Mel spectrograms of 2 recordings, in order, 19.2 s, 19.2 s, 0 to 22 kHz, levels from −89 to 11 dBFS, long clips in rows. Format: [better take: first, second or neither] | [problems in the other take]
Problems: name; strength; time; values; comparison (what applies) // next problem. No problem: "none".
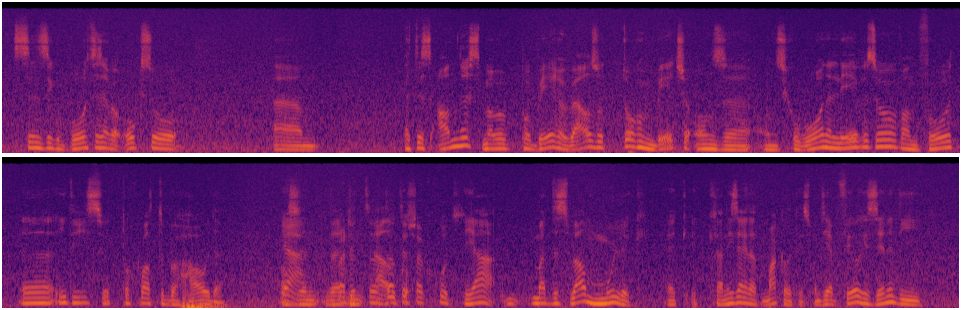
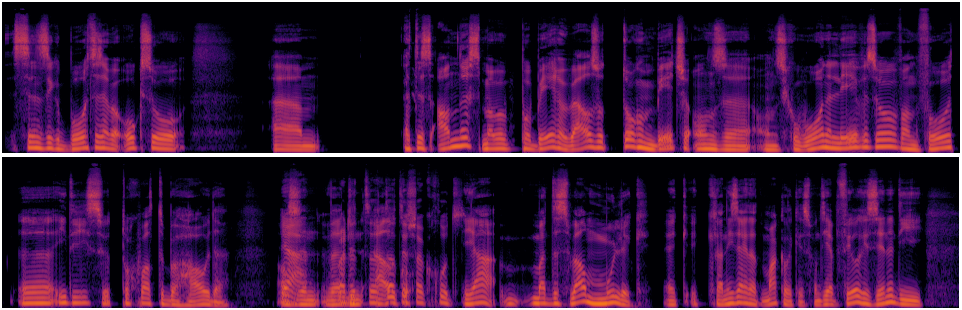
second | hiss; noticeable; throughout; 10 dB below the speech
